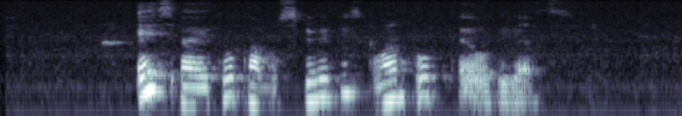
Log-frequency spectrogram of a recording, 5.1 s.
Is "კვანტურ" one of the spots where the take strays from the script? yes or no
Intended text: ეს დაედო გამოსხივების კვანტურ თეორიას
no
